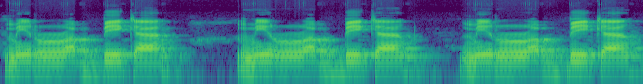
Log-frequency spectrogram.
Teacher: মিমে জের নুনে জজম নুন সাকিন। নুন সাকিনের বামে র ইদগমে বেলাগুন্না। গুন্না ছাড়া মিলিয়ে পড়তে হয়। মির রয়ে জবর বায়ে তাসদিদ।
